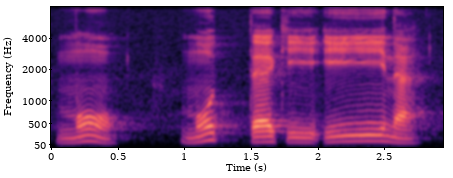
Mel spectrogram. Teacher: Mimni zammasiga e'tibor beramiz. Mu to'la chiqish kerak. Uchraydigan kamchilik takiina bo'lib qoladi.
